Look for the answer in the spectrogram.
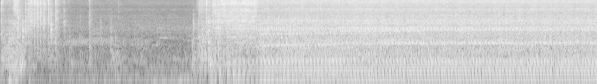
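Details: Honda Mega Pro mono after an air leak was found and the air screw set. After a brief quiet fumble, the single settles into a steady, even idle with no hunting or stumbling.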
